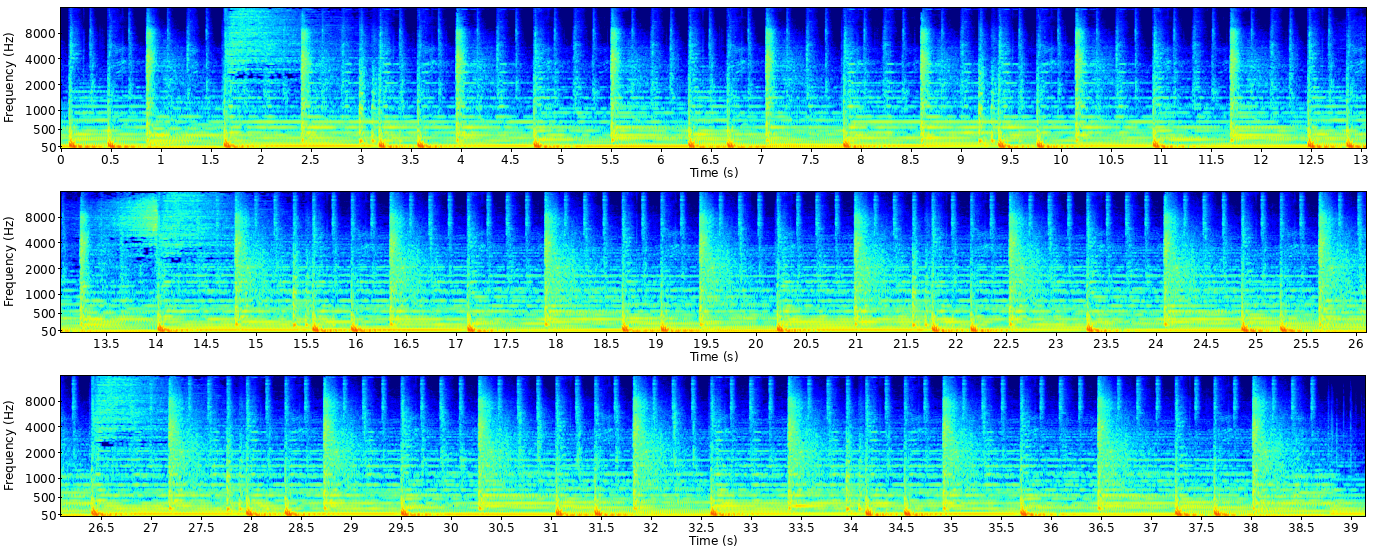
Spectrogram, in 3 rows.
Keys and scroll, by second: 1.3 3, 6.1 3, 13.3 2, 19.1 3, 30.2 s, 34.9 b, 38.7 s.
